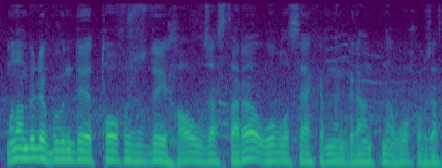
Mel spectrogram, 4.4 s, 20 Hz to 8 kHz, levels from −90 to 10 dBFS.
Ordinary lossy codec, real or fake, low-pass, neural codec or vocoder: none; real; none; none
